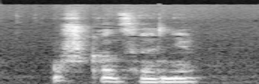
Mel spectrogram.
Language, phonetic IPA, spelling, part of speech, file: Polish, [ˌuʃkɔˈd͡zɛ̃ɲɛ], uszkodzenie, noun, LL-Q809 (pol)-uszkodzenie.wav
